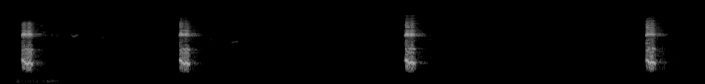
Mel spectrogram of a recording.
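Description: Pheasant giving four short, harsh, rasping bursts at uneven gaps of roughly two seconds, with near silence between them.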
